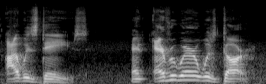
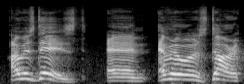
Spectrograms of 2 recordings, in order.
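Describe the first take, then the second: First: It is spoken in the speaker's own natural accent. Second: It is spoken in a put-on African-Caribbean-style accent.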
